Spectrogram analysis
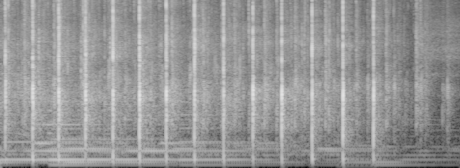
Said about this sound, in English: Give the Lord a hand clap of praise in the house today.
